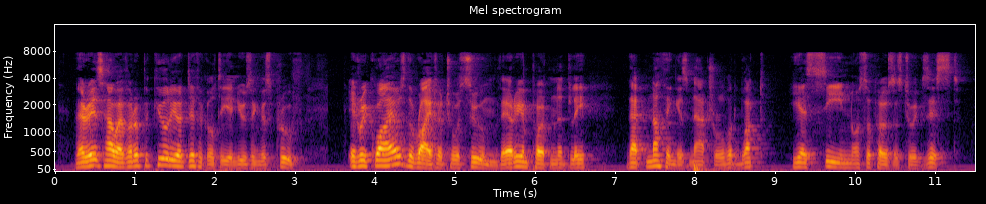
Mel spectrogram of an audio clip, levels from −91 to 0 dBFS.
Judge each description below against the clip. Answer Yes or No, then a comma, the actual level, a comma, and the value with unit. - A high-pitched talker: No, low, 110 Hz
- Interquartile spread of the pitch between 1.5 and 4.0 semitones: No, wide, 5.4 semitones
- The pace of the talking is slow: No, average, 160 wpm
